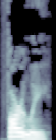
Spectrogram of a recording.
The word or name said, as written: farley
